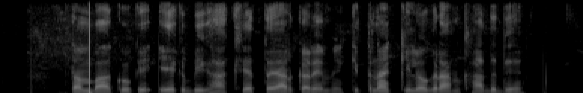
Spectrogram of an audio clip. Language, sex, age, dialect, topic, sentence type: Magahi, male, 18-24, Western, agriculture, question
